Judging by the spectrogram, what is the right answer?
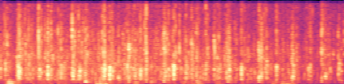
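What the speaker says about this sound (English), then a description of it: "Please, let's give a better clap to our Chancellor." Applause for the Chancellor at a university graduation ceremony: a dense, steady clatter of many hands clapping together across the hall, moderately loud and continuous.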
